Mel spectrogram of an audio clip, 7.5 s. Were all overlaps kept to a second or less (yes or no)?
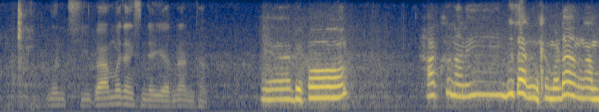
yes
